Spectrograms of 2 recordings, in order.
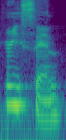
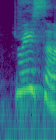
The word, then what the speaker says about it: Dreisen: Dreisen. – Dreisen, I apologize.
